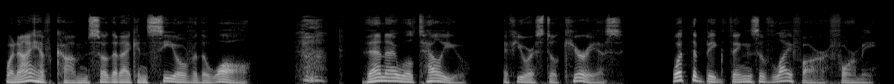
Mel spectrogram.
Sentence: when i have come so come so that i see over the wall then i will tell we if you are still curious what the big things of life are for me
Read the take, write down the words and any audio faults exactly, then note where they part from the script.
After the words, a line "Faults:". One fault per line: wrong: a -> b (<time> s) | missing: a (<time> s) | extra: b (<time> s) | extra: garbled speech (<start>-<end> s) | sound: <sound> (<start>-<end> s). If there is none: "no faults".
when i have come so that i can see over the wall then i will tell you if you are still curious what the big things of life are for me
Faults:
missing: come so (1.1 s)
extra: can (1.3 s)
sound: breath (2.9-3.3 s)
wrong: we -> you (4.4 s)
